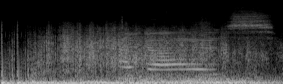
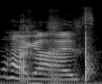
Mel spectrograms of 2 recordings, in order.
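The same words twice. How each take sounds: First: It is said with low energy. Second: It is said with more energy.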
